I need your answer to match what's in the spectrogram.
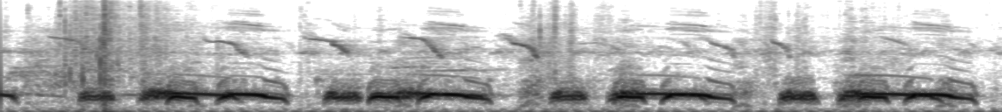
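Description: A dove coos in low, soft phrases of two to three notes, repeated about once a second, with a steady low hum and faint chirps behind.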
